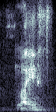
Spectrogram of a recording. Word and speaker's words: läuft: Ya, bacanya läuft. Ya, läuft.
